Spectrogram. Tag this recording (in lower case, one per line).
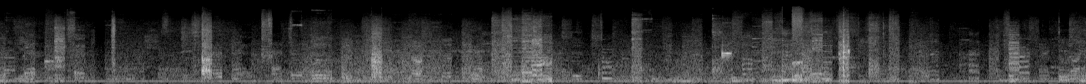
music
